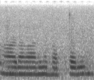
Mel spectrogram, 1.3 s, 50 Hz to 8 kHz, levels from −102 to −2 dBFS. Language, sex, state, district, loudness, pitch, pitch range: Telugu, female, Andhra Pradesh, Krishna, -32 LUFS, 205 Hz, 205-210 Hz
